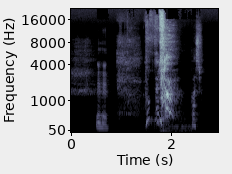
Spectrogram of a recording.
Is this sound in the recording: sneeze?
yes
